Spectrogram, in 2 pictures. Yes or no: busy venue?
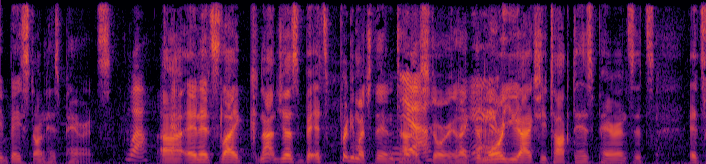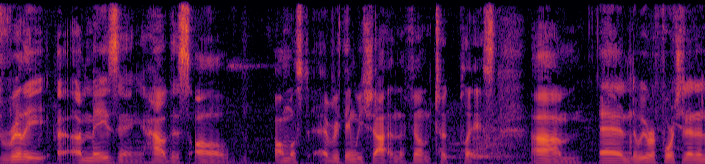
yes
